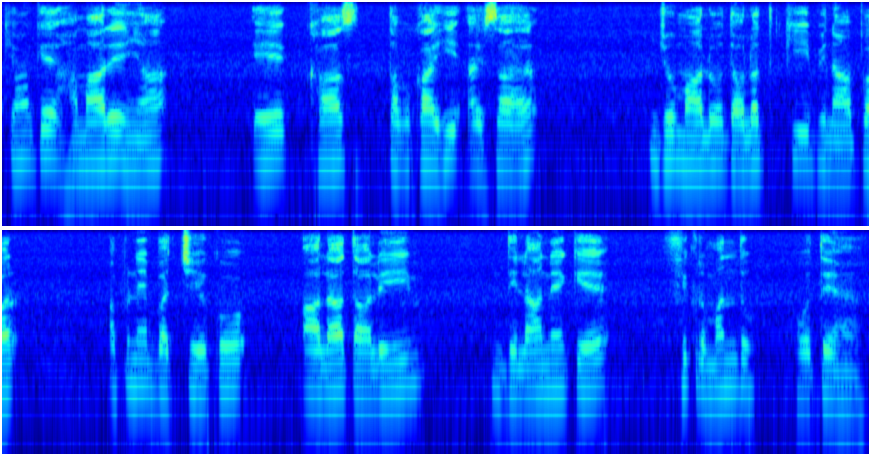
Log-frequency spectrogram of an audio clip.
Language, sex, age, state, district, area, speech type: Urdu, male, 18-30, Delhi, Central Delhi, rural, spontaneous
